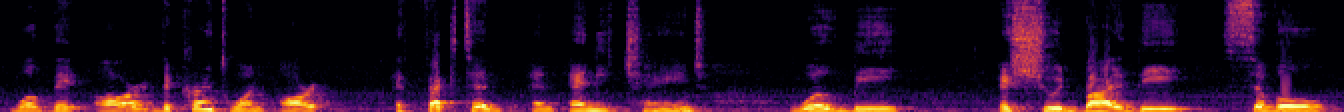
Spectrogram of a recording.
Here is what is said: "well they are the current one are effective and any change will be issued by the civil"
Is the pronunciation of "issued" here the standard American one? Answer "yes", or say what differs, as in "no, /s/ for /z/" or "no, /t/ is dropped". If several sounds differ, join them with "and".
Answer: yes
